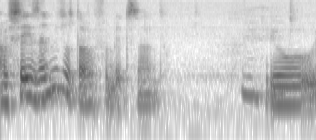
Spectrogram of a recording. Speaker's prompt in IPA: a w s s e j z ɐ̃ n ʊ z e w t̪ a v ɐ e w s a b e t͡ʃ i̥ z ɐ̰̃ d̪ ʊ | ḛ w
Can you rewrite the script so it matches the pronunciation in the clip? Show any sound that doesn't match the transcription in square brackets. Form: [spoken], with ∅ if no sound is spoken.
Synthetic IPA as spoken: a w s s e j z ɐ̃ n ʊ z e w t̪ a v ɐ [a] w [f] a b e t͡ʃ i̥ z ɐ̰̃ d̪ ʊ | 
